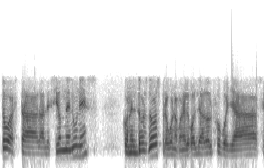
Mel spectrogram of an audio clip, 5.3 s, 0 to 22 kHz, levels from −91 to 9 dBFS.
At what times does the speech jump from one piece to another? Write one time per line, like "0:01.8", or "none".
none

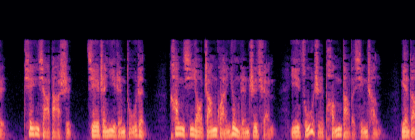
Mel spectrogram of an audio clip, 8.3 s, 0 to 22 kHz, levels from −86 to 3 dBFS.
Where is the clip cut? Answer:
none

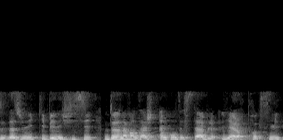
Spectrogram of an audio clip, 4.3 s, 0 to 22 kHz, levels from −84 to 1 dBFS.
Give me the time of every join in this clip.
0:01.5

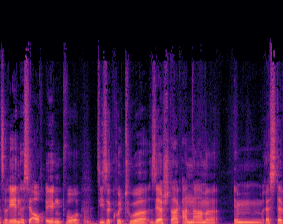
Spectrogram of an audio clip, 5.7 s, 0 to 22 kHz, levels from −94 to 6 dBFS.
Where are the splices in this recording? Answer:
0:01.9

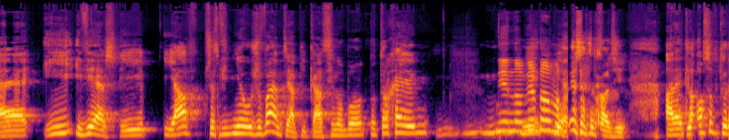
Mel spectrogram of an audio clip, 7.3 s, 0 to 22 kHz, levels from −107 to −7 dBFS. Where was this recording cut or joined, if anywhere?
0:02.2
0:05.7

